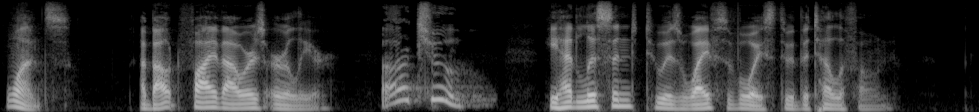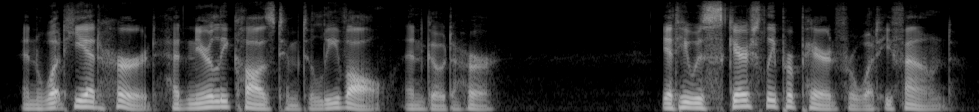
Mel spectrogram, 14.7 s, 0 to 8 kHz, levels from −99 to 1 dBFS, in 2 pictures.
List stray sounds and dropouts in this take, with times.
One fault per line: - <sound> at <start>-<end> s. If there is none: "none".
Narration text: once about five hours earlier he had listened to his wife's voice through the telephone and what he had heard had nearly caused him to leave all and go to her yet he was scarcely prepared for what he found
- sneeze at 2.9-3.7 s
